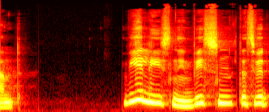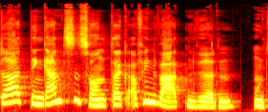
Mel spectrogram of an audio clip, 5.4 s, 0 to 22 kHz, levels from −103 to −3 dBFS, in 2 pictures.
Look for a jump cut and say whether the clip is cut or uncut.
uncut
